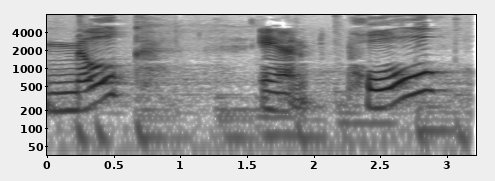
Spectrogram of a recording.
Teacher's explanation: produce the dark L, the back of your tongue bunches.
